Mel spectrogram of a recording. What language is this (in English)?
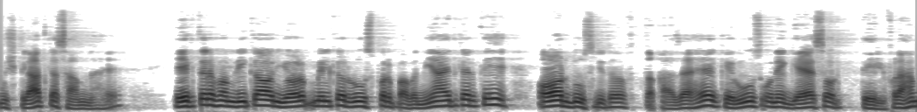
Urdu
